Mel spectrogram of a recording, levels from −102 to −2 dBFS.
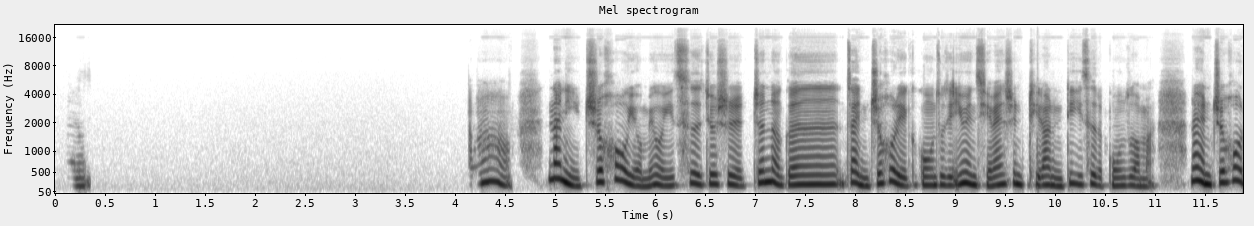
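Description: Nothing stood out as a technical fault on listening to this speech recording.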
